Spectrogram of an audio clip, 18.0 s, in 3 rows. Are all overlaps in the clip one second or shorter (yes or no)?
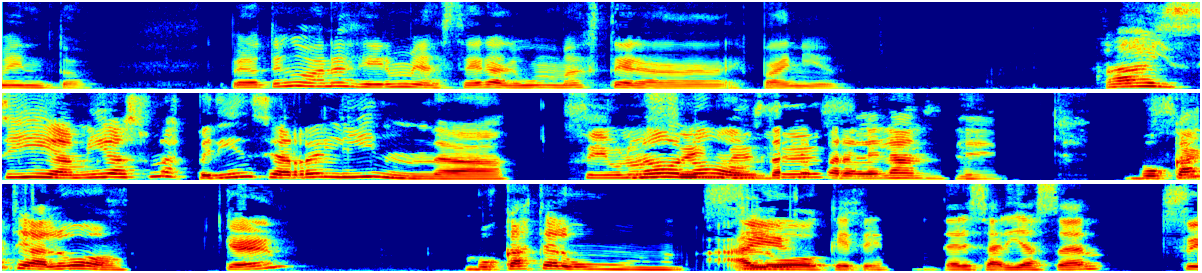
no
